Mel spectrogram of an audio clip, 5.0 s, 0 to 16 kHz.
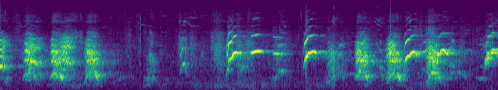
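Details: Husky and laika puppies, recorded 4 June 2016, giving a burst of rough barks followed by short rising yelps and clear whining howls that climb and hold, with brief quiet gaps between calls.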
